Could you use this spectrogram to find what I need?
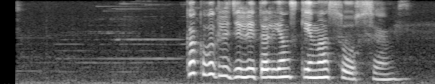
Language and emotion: Russian, neutral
